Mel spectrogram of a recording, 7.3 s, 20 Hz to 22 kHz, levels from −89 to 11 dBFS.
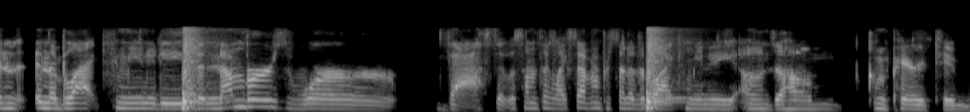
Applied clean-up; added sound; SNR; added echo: none; Snare drum; 0 dB; none.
